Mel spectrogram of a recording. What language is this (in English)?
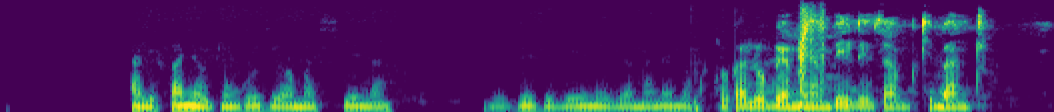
Swahili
